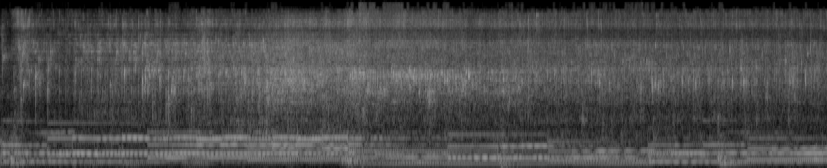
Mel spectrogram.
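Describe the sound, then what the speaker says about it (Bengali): Potatoes fry in hot oil for a cauliflower and potato vegetarian dish, a loud, dense bubbling sizzle holding steady throughout, heard close with steady tonal hum beneath and no speech. "তেলের মধ্যেই আলুগুলো ভেজে নেব লাল লাল করে"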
